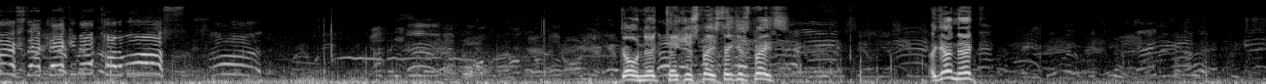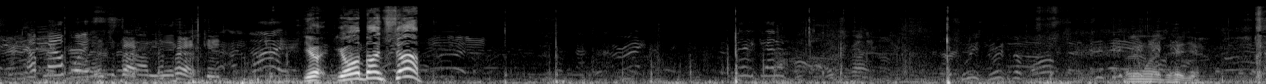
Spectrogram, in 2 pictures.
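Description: Teenage boys shout and call out to each other outdoors.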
